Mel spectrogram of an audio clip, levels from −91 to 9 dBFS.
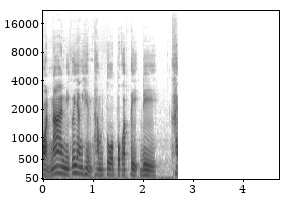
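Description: An audio dropout to silence begins at 2.69 s and runs to the end of this short speech recording, about 2.0 s in all. The speech cuts off abruptly mid-flow and is replaced by silence, with no room tone or background hiss left. The likely cause is a lost input, such as a disconnected device, a failed link or an accidental mute, while the recorder kept writing zeros. Whatever was said after the cut is unrecoverable.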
